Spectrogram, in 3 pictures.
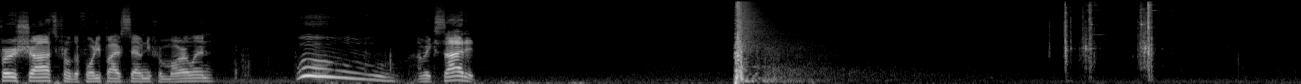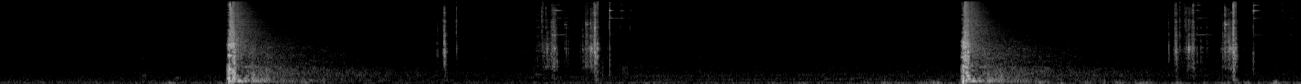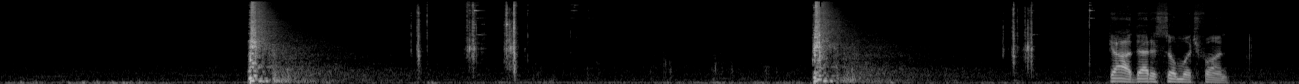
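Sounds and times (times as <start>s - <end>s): rifle shots ringing out: 7.4s - 8.5s, 15.3s - 16.5s, 22.6s - 23.7s, 28.5s - 29.7s, 34.2s - 35.3s
rifle lever metallic clacks: 10.5s - 11.8s, 17.4s - 17.7s, 18.4s - 19.4s, 24.7s - 25.7s, 30.1s - 31.9s, 36.0s - 37.0s.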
